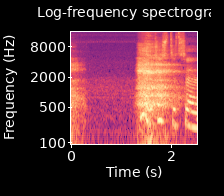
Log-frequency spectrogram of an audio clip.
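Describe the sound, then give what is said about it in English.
A long, loud breath drawn in deeply to fill the chest after a quiet moment, rushing and airy for about a second, before a voice briefly starts at the end. “you fill up your chest.”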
